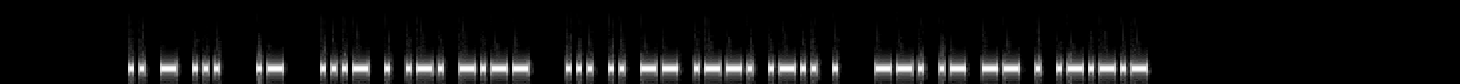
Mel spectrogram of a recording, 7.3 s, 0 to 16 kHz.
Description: Morse code, heard as a keyed tone, about 46 wpm, 700 Hz. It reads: ITS A VERY SIMPLE GAME.
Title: Sentences from Top 1000 Words - Review Part 3 - 45wpm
